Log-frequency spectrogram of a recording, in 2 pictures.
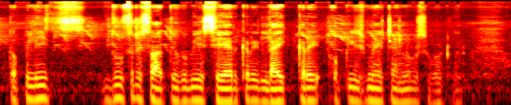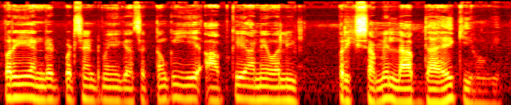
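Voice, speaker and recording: A man's voice: lowish voice, a little hiss or hum. A man teaching exam preparation, reading out multiple-choice options and then explaining the right answer.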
